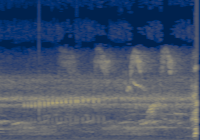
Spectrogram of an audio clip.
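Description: An animal's rapid pulsed trill, shrill and lasting under a second, near the start, over a steady high-pitched background chorus with a few short chirps.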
